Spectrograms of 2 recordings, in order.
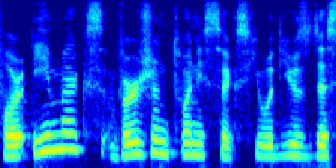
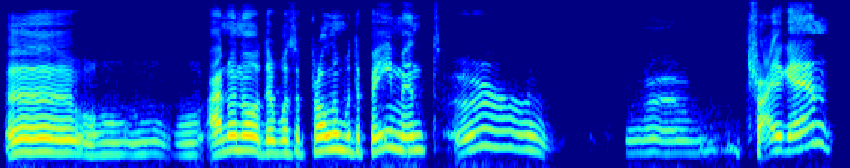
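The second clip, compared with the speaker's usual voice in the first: mock customer support; 5 semitones higher, 4 dB louder than usual. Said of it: "they're like".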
